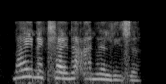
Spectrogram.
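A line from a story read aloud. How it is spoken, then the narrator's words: Called out. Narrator (German): rief das andere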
